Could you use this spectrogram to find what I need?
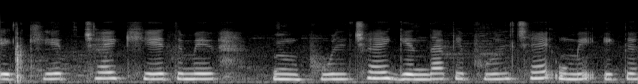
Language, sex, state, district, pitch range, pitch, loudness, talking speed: Maithili, female, Bihar, Vaishali, 240-265 Hz, 250 Hz, -16 LUFS, 130 wpm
